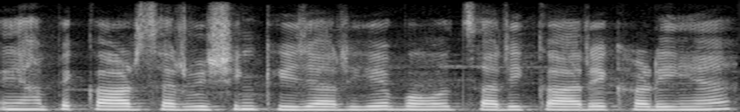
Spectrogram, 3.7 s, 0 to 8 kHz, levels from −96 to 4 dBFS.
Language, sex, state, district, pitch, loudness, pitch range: Hindi, female, Bihar, West Champaran, 210 Hz, -16 LUFS, 205-220 Hz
